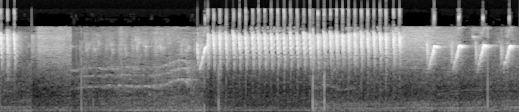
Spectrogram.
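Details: Bar-winged Prinia delivering its ngebren song, a rising upslurred note leading into a dense rattle of sharp high notes, ending with several separate down-slurred chirps; a faint lower whistled call sounds beforehand.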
